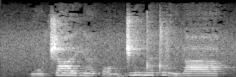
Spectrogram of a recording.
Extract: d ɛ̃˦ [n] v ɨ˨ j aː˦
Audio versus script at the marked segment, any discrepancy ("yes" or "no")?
yes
